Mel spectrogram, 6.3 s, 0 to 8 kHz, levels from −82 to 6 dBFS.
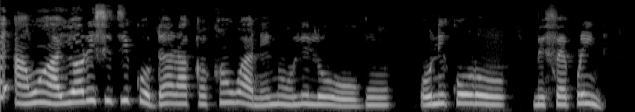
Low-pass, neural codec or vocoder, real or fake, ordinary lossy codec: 7.2 kHz; none; real; none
